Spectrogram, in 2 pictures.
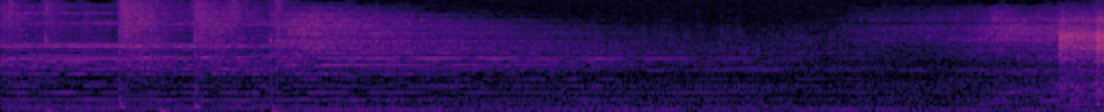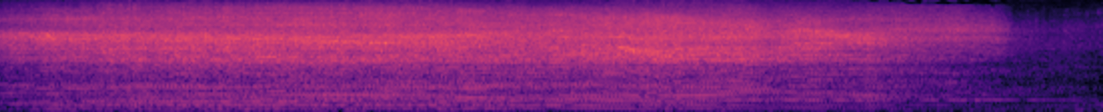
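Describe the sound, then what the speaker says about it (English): Drag racing cars doing long smoky burnouts at a bracket racing event. Engine noise builds into a loud, sustained roar that holds for several seconds and then drops away, heard from a middle distance. "Nice long smoky burnouts for both."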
